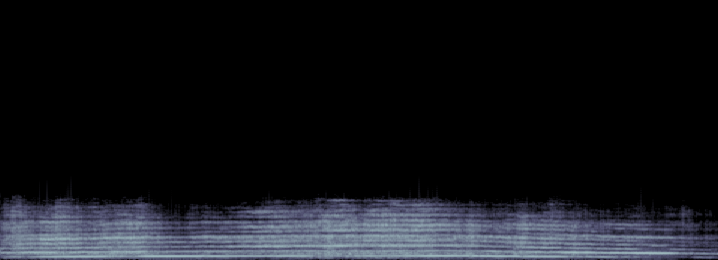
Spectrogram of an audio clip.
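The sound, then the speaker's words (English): A warning siren sounds aboard a spacecraft before takeoff: a steady, buzzy tone with rich harmonics and a slight waver. It holds for about seven seconds, then cuts off abruptly. “Sound warning signal. Sound warning signal.”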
